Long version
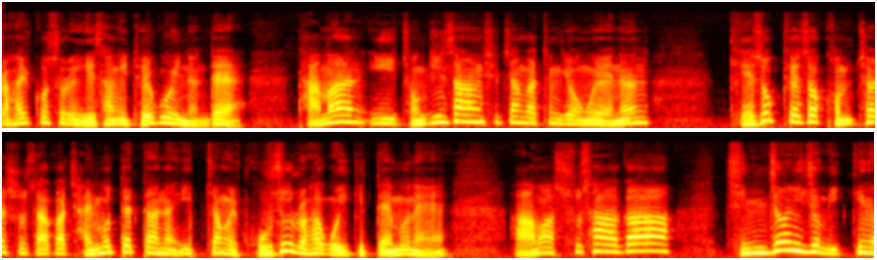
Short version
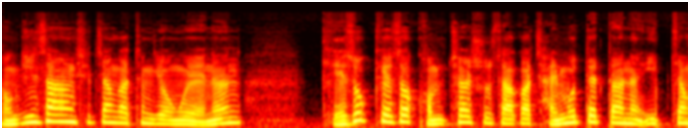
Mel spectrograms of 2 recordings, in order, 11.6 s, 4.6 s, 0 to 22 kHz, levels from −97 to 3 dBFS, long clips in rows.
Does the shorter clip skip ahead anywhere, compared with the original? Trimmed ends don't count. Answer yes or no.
no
